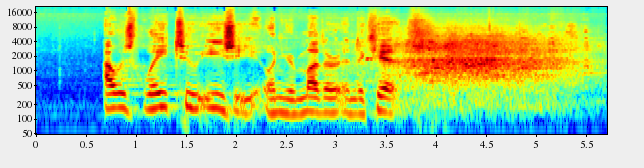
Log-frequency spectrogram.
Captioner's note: laughter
